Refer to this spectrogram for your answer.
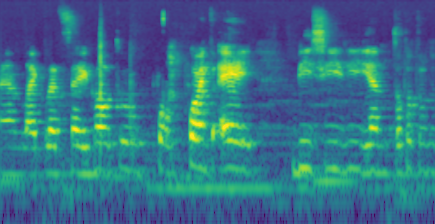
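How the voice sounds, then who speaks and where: Flat, monotone speech in a Russian accent at a moderate pace, over noticeable background noise. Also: woman. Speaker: modular musician and educator. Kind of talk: casual interview chat. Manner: halting, many fillers.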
